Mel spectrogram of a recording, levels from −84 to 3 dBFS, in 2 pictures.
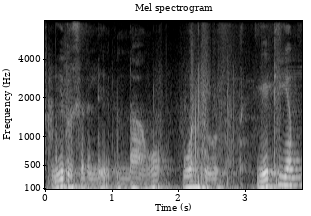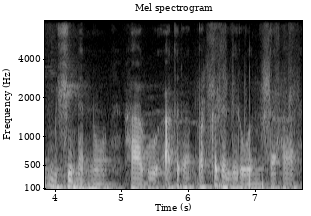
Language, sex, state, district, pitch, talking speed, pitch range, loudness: Kannada, male, Karnataka, Shimoga, 100 Hz, 85 wpm, 90-110 Hz, -22 LUFS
